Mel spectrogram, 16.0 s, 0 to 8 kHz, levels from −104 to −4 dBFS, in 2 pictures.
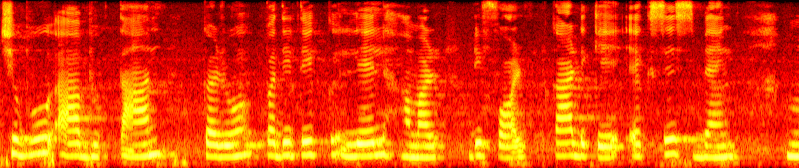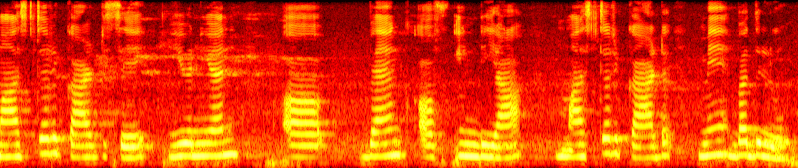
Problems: constant background noise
